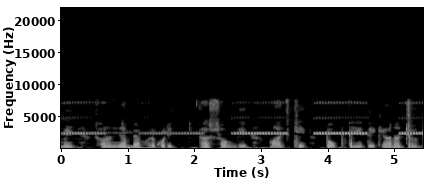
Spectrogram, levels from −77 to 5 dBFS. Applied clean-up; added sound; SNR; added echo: classical method Wiener filter.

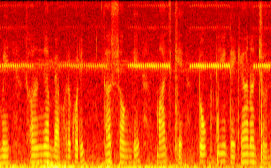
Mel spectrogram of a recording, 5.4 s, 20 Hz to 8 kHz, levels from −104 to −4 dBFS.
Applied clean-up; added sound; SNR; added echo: none; Cricket; -4 dB; none.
